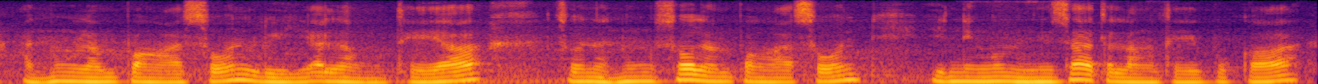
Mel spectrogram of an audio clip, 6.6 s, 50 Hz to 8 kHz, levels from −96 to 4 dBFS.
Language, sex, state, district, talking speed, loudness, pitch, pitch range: Mizo, male, Mizoram, Aizawl, 220 wpm, -16 LUFS, 120 Hz, 110-125 Hz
